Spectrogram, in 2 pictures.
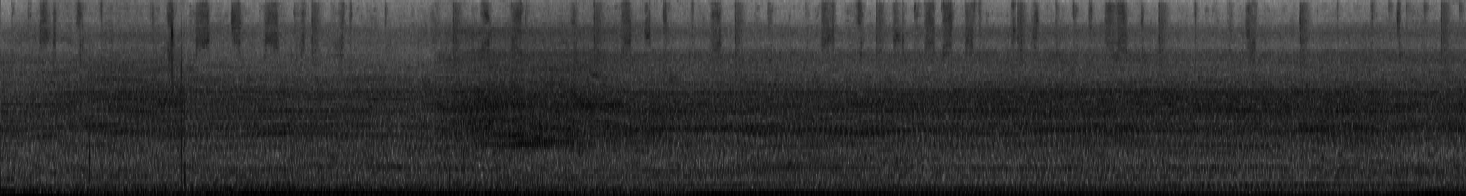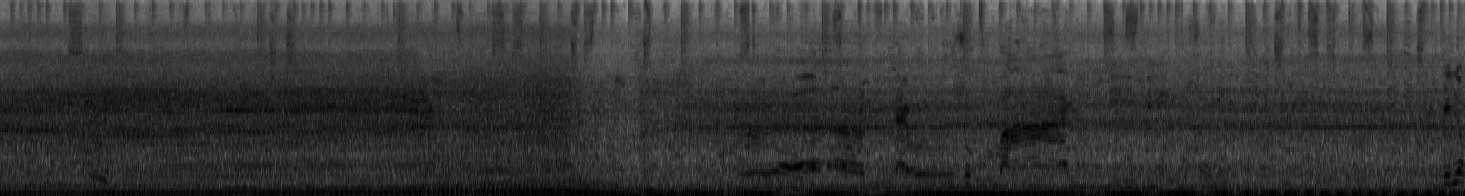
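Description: Vehicle engine running steadily while driving, heard from inside the cab. About twenty seconds in, the engine note falls, then holds steady at the lower pitch.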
